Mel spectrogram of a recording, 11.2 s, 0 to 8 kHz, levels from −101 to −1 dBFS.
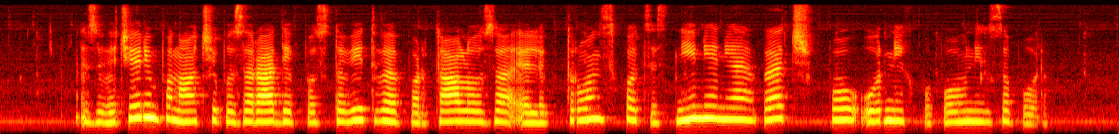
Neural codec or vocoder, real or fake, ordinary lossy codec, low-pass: none; real; none; none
